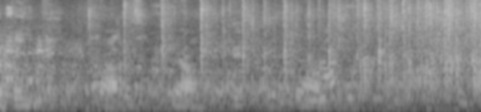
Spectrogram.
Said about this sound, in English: Oh my God, I cannot get out of it, sorry. And they're cheering even more.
